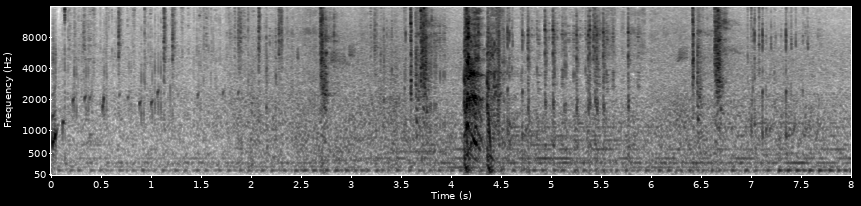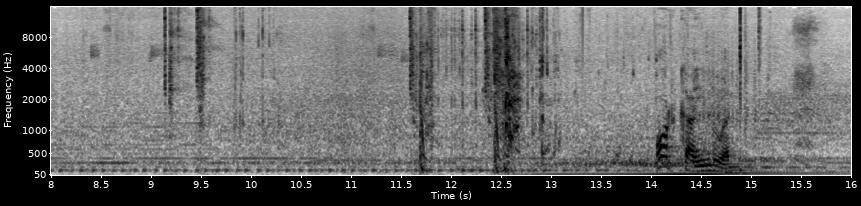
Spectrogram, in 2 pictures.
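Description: A small boat splashes through water.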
